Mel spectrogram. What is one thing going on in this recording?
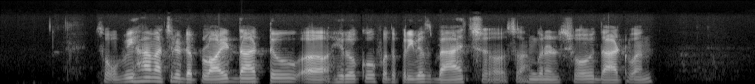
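A young man speaks calmly and close into a headset microphone.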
